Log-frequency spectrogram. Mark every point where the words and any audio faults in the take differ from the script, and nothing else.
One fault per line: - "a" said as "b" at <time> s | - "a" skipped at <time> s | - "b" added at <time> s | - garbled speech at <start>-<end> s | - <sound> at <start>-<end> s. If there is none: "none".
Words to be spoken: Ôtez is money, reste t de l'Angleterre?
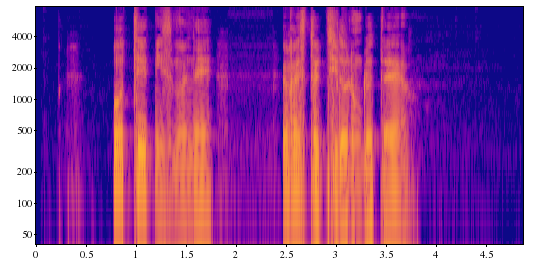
none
